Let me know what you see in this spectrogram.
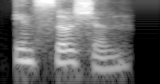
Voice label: "insertion", Indian

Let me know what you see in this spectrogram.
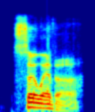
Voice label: "soever", British

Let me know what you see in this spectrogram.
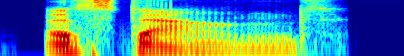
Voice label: "astound", British

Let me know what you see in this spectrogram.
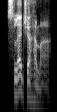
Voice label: "Sledgehammer", British

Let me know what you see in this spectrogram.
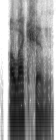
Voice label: "election", American

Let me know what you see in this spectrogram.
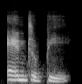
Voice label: "entropy", Indian

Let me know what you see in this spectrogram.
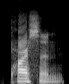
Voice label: "parson", American

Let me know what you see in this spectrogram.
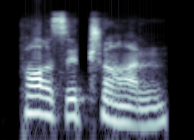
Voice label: "positron", Indian; Dictionary

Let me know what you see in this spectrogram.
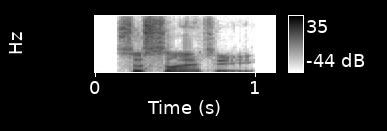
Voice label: "society", British

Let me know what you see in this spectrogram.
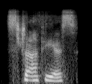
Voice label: "struthious", Indian

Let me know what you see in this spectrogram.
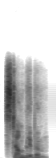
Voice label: "stumblebum", Indian

